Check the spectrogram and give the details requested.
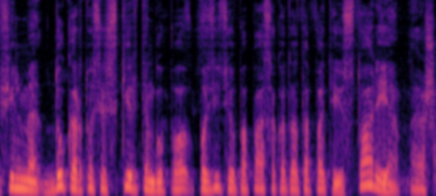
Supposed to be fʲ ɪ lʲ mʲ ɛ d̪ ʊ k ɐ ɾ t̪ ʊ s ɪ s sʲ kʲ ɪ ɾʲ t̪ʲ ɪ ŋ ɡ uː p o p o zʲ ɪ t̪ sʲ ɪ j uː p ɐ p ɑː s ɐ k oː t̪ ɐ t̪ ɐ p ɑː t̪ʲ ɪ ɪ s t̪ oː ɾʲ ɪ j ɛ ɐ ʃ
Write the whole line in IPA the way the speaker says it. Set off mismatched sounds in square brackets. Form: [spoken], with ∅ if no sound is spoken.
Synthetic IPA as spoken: fʲ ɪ lʲ mʲ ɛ d̪ ʊ k ɐ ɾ t̪ ʊ s ɪ [ʃ] sʲ kʲ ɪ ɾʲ t̪ʲ ɪ ŋ ɡ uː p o p o zʲ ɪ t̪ sʲ ɪ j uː p ɐ p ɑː s ɐ k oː t̪ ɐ t̪ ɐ p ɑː t̪ʲ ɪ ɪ s t̪ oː ɾʲ ɪ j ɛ ɐ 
